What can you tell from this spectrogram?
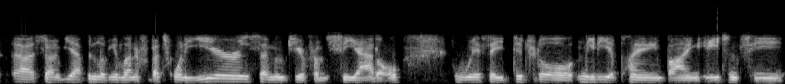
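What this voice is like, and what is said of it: American accent with a twang. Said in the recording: “as you can gather from the twang, I'm an American”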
